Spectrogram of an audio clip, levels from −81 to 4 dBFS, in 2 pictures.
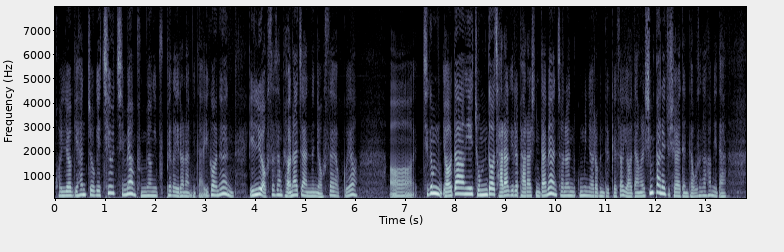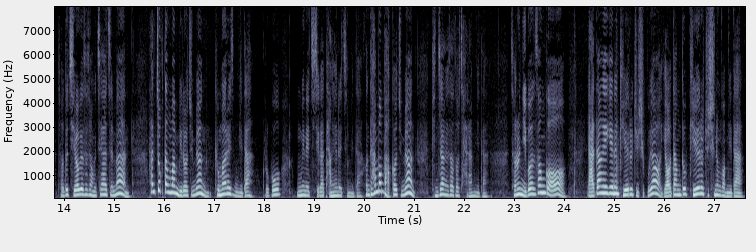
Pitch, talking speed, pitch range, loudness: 185 Hz, 370 characters per minute, 155-220 Hz, -17 LUFS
